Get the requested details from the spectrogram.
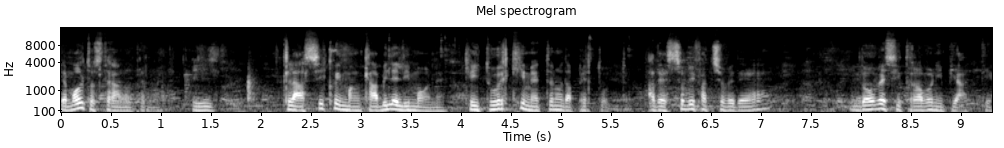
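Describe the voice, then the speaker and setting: Over noticeable background noise, a man talks with ordinary pitch variation and long, frequent pauses. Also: medium pitch for a man, moderate pace. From Italy. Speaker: Italian teacher, vlogger. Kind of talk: travel vlog narration and street interview.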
